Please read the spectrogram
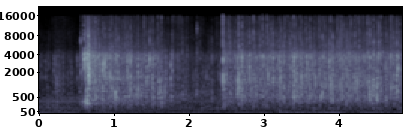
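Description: Ice cubes rattling in a plastic shaker bottle as a drink is shaken hard. The shaking starts about half a second in, pauses briefly just after two seconds, then starts again.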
